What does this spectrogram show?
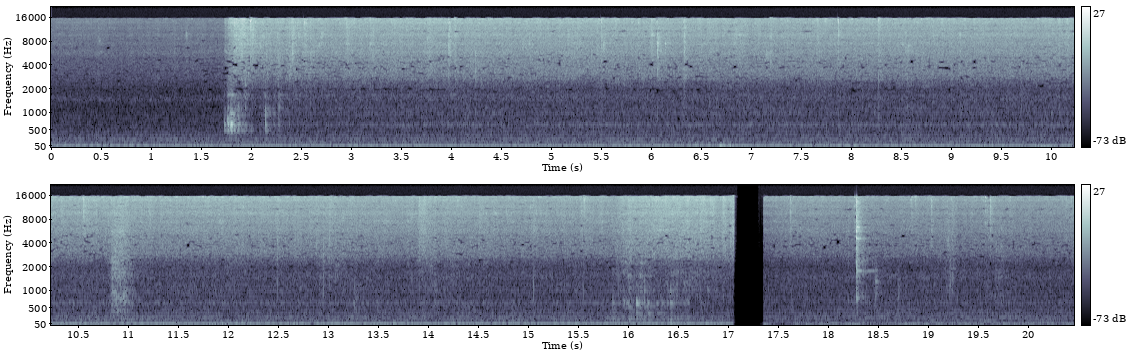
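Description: Chopped onion hitting hot oil in a nonstick frying pan: a loud sizzle starts suddenly about two seconds in and goes on as a steady sizzle, with a few short clicks. Near the end the sound cuts out for a moment and comes back as a quieter sizzle.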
